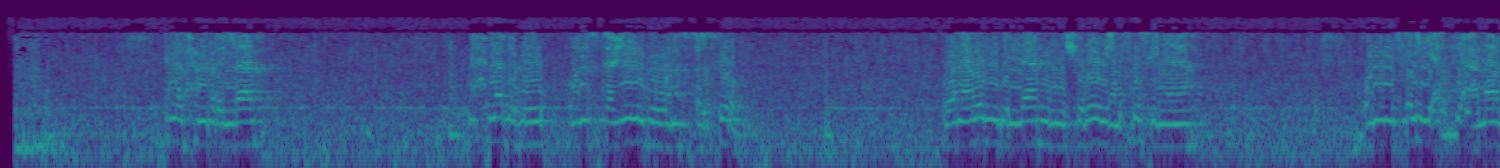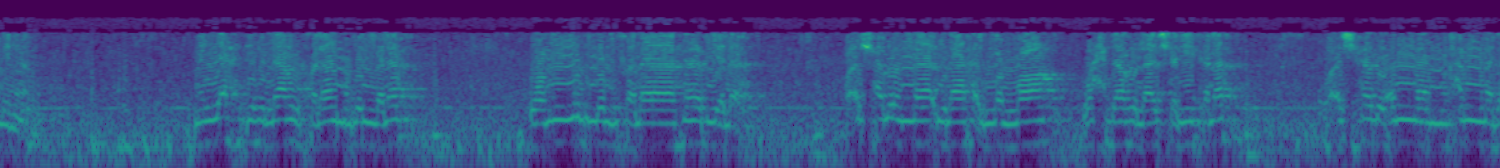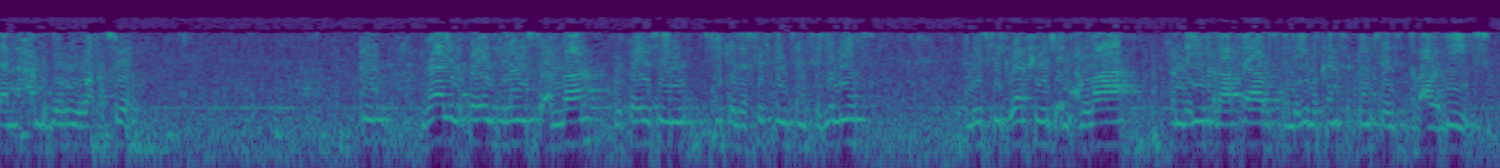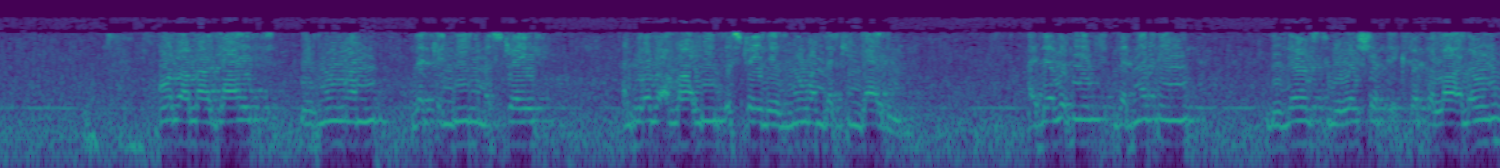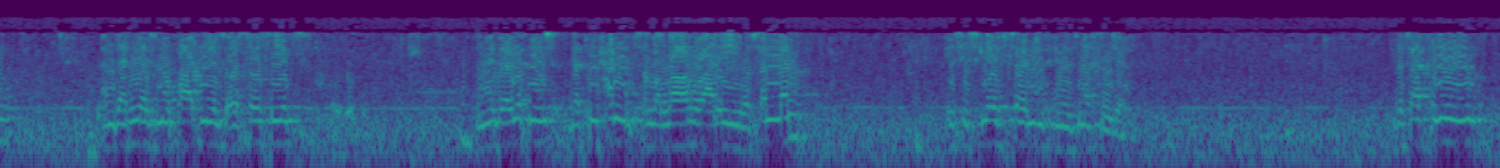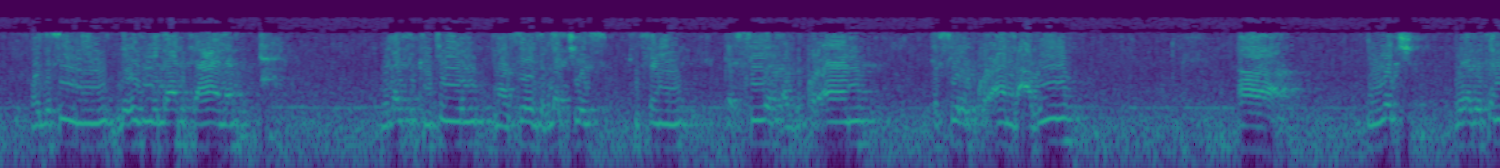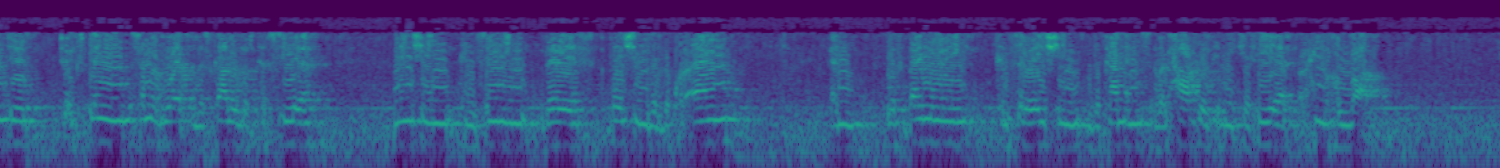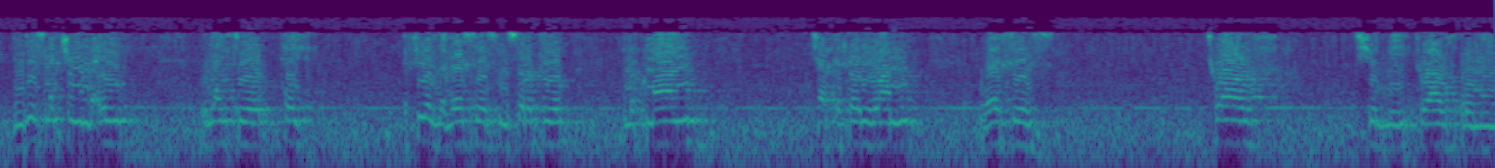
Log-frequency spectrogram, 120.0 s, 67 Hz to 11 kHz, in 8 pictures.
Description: Tafseer: Ibraaheem’s Dua’ for Makkah 14:35-41 - Du'aa Ibraaheem li-Makkah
